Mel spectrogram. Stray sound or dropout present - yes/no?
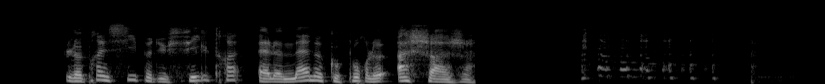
yes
